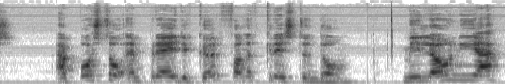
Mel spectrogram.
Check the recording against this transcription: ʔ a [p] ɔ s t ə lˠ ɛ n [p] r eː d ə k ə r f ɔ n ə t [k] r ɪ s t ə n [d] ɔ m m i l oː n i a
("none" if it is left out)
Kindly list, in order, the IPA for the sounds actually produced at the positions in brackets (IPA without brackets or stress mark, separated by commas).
p, p, k, d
